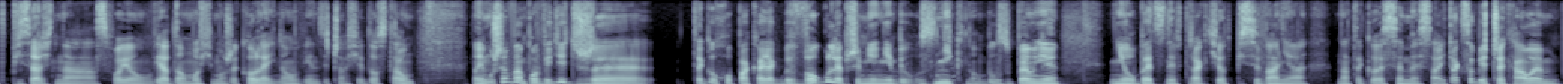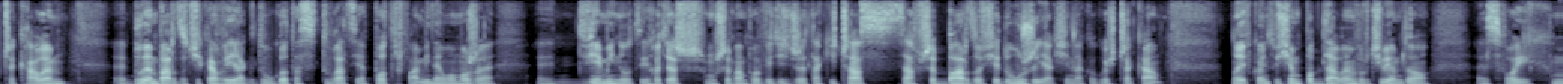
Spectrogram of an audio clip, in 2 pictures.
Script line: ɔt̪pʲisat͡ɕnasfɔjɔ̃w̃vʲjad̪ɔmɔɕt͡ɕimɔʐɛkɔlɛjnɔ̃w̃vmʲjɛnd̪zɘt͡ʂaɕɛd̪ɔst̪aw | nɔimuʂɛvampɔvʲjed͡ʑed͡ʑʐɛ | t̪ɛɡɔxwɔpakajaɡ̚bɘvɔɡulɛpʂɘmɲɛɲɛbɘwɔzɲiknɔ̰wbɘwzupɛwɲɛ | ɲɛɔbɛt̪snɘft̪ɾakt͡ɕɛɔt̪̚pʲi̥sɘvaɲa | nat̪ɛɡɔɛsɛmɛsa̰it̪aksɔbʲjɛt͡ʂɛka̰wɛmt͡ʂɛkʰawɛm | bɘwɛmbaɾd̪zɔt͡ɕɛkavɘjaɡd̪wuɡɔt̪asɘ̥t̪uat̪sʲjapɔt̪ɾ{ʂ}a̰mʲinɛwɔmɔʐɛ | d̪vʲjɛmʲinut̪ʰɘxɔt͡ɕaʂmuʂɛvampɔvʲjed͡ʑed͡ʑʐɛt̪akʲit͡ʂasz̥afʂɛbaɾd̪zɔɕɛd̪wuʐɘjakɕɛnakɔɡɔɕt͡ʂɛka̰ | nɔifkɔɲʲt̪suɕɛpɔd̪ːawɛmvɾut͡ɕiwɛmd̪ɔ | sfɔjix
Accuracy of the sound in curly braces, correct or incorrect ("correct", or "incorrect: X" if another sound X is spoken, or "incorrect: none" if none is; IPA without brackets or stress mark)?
incorrect: f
